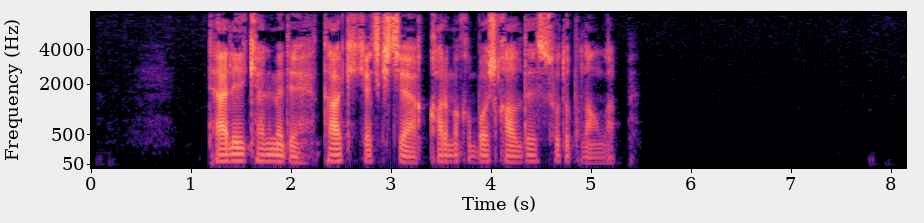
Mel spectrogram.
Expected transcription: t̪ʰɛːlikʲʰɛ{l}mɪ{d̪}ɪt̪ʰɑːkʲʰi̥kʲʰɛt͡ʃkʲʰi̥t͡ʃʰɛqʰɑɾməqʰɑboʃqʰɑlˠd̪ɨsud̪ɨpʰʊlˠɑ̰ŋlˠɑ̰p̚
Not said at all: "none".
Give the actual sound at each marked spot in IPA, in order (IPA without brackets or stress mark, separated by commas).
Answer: l, d̪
